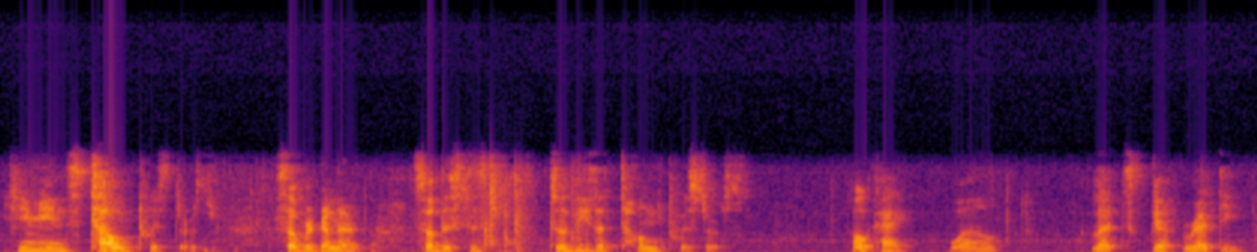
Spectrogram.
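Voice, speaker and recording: A woman's voice: medium pitch, dull audio. A woman reading a children's book aloud, adding chatty, playful asides and speaking directly to young listeners.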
